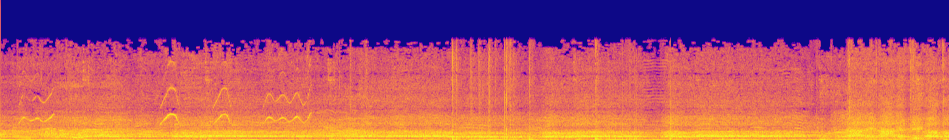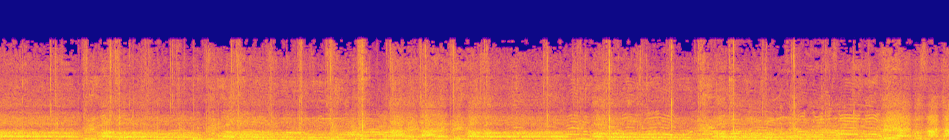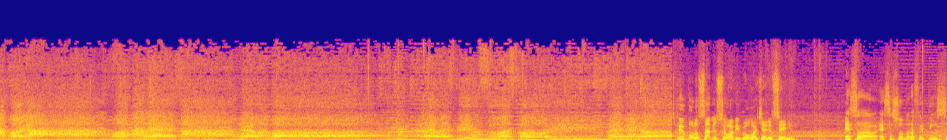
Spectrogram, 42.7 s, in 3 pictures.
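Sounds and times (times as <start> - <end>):
Fortaleza football fans cheering in stadium: 0.0 - 42.6
speech: 38.8 - 42.6.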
